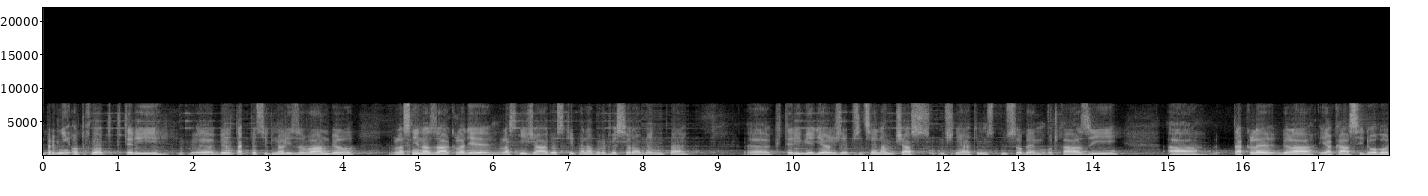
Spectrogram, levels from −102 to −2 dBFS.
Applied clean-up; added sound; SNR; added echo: neural separator model SepFormer DNS4.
